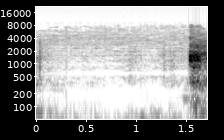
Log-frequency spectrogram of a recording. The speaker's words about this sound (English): Hark, more knocking.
